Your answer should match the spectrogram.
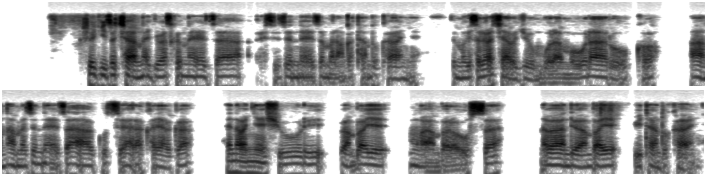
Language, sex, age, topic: Rundi, male, 25-35, education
